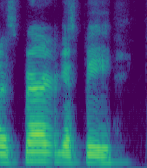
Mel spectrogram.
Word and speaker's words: Asparagus Pea: I'd pronounced the P. And then it wasn't until I met the man that he said, no, my name is Asparagus P. – Oh, Lordy. – Not Asparagus.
